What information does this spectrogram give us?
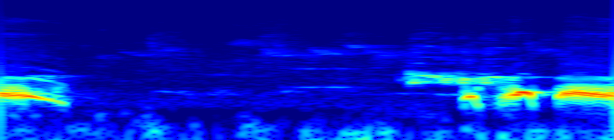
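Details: Spotted dove cooing, used as a lure to make other doves sing: one low, rich coo phrase fades out at the start, and another begins at the end. Faint higher whistled tones and a low rumble fill the gap.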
